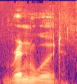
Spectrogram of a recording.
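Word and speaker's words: Wrenwood: the Midwestern city of Renwood. I got to remember the uh W is silent.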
